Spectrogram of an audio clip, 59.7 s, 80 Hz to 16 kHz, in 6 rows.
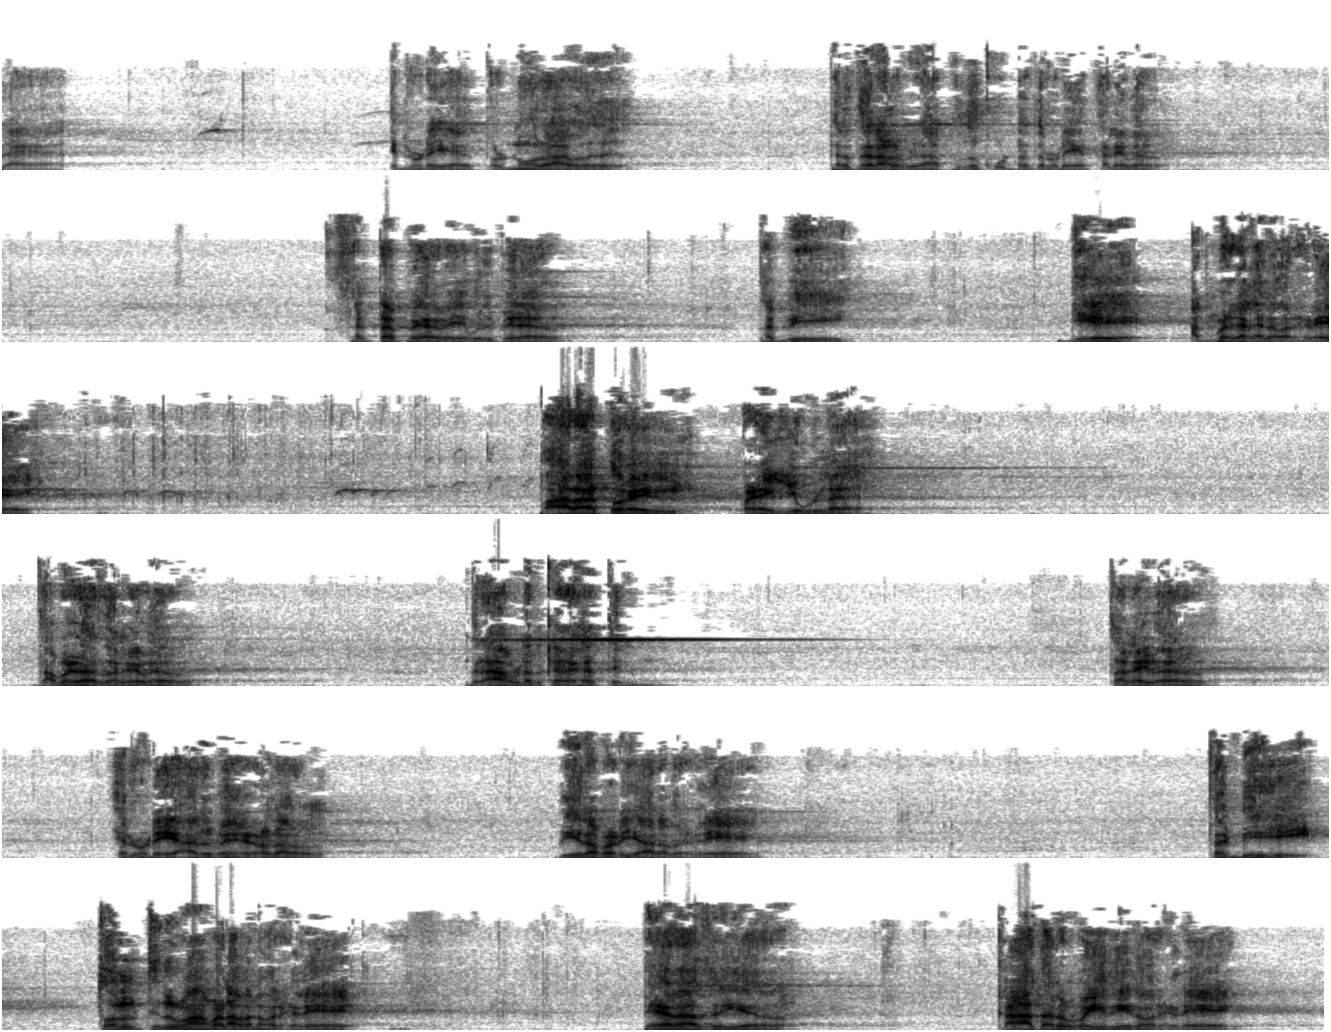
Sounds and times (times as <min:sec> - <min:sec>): Male speech, man speaking: 0:00.0 - 0:00.5, 0:02.9 - 0:04.7, 0:06.2 - 0:08.8, 0:12.4 - 0:14.2, 0:15.6 - 0:16.4, 0:17.9 - 0:20.2, 0:24.0 - 0:26.5, 0:30.1 - 0:31.4, 0:33.4 - 0:34.9, 0:38.2 - 0:39.0, 0:40.7 - 0:42.3, 0:44.0 - 0:45.6, 0:48.9 - 0:49.7, 0:50.5 - 0:52.4, 0:54.6 - 0:55.8, 0:57.2 - 0:59.0
Narration, monologue: 0:00.0 - 0:59.6.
